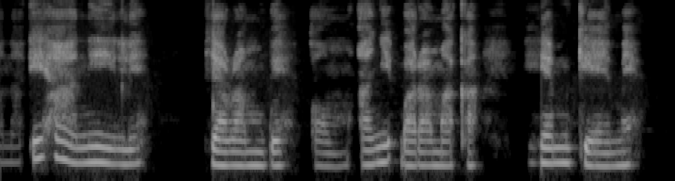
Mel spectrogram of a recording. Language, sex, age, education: Igbo, female, 15-29, tertiary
